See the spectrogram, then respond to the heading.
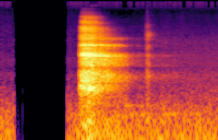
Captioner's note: sigh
